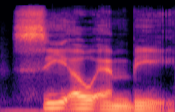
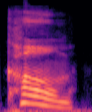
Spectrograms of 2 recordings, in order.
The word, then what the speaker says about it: comb: The B in comb is completely silent. So it rhymes with home or roam. Exactly. Comb, home. You should never, ever hear a boo sound at the end, not comb.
